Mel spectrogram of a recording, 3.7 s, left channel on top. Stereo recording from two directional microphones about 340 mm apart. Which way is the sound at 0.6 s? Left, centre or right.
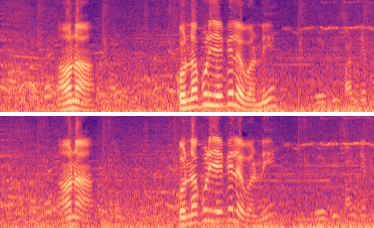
Centre.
